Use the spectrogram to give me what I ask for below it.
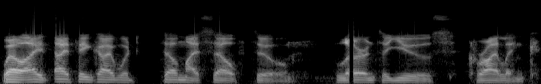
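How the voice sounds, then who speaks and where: Slow deep-voiced man from Sweden. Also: fairly even intonation, pushed and bright. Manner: slow, dry humor. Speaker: interviewee, competitive player. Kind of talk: casual interview.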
